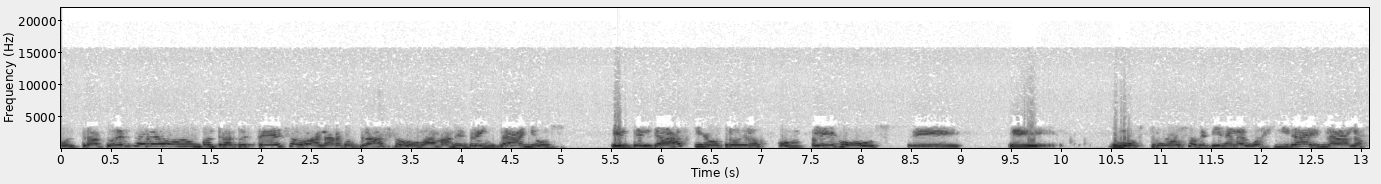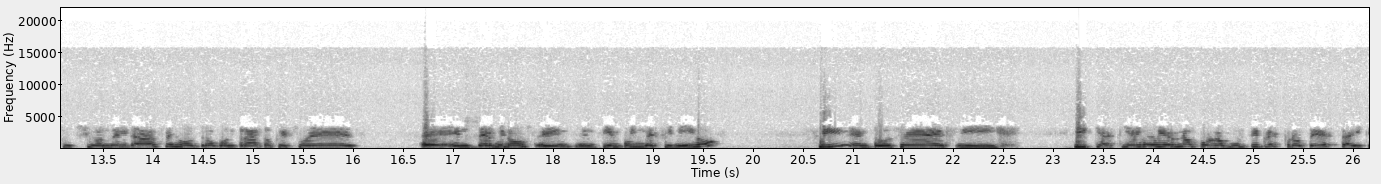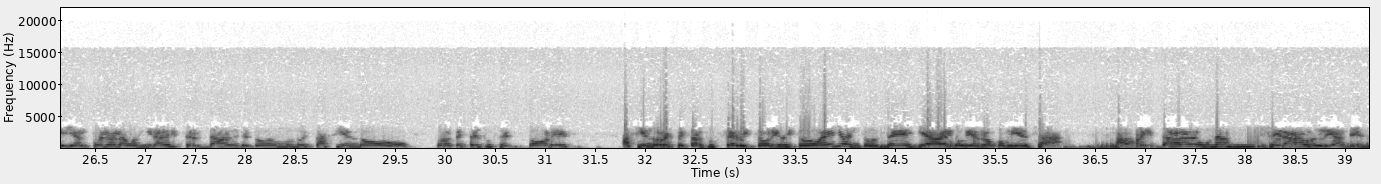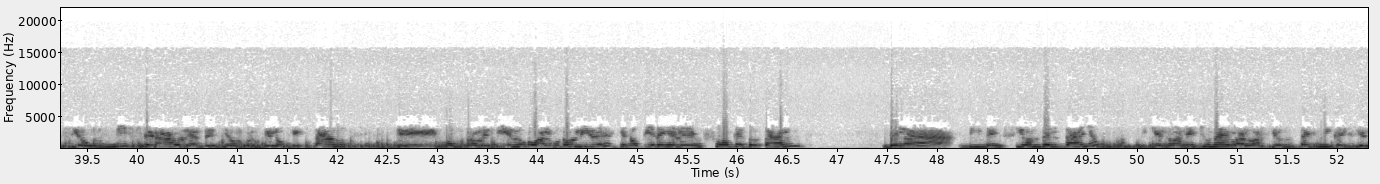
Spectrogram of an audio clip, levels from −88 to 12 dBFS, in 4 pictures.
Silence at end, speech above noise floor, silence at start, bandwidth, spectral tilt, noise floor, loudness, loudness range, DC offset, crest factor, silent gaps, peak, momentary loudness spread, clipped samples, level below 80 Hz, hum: 0 s; 43 dB; 0 s; 14.5 kHz; -7 dB/octave; -56 dBFS; -13 LUFS; 6 LU; under 0.1%; 14 dB; none; 0 dBFS; 9 LU; under 0.1%; -56 dBFS; none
